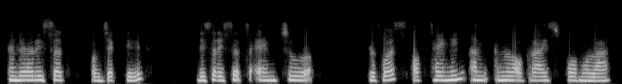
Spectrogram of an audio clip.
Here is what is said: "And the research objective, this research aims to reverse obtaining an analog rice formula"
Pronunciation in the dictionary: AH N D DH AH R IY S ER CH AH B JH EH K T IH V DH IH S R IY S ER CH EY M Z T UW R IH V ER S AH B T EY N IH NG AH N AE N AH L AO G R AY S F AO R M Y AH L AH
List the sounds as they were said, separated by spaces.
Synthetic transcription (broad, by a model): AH N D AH R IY S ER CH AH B JH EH K T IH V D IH S R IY S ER S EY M T UW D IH F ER S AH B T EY N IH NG AH N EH N L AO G R AY S F AO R M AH L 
